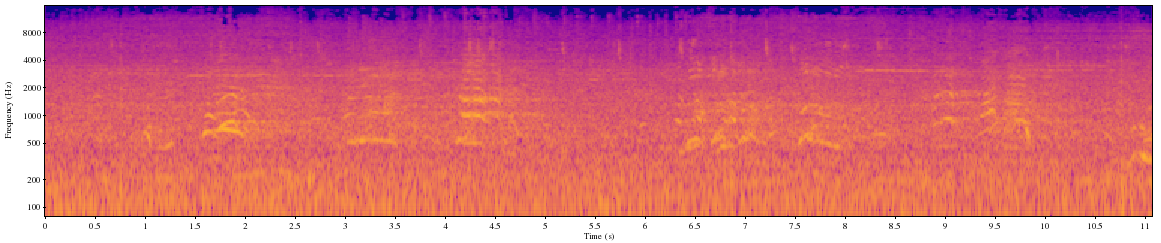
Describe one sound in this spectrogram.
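Players shout to each other across an open outdoor pitch.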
